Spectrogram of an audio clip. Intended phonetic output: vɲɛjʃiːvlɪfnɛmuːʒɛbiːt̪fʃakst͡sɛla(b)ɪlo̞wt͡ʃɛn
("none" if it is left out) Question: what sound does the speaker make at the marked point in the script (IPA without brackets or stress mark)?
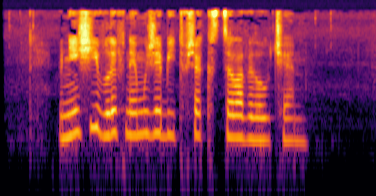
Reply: v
